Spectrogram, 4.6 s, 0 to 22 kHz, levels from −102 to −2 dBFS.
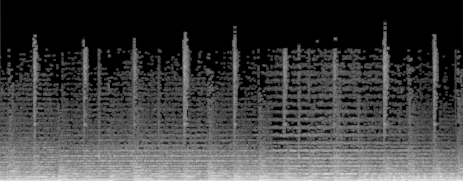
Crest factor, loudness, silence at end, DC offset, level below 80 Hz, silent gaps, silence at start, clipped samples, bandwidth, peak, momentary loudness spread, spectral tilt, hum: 12 dB; -18 LUFS; 0 s; 0.9%; -20 dBFS; none; 0 s; under 0.1%; 17 kHz; -4 dBFS; 3 LU; -7.5 dB/octave; none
